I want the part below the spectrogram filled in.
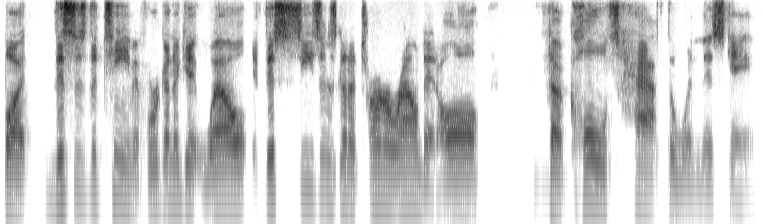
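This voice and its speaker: A man on a sports podcast gives blunt, emphatic opinions about his team, leaning hard on the words that matter. His voice sits a little high for a man, recorded dry and close. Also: normal speed, dry recording. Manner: emphatic, opinionated, rising to stress points. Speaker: podcast co-host. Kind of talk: casual sports podcast talk.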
